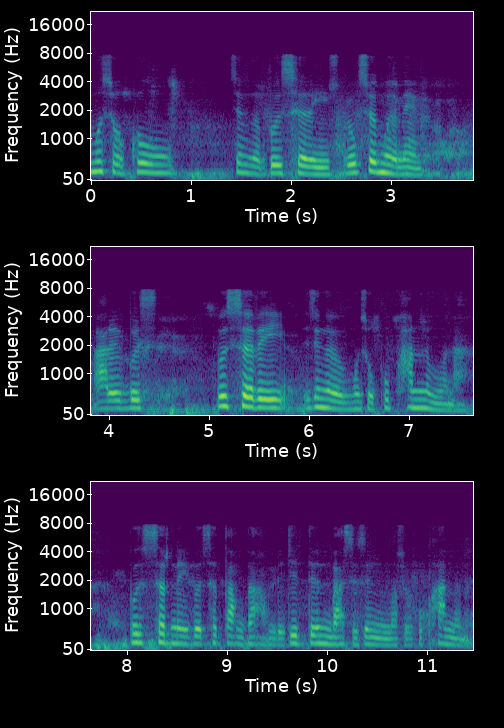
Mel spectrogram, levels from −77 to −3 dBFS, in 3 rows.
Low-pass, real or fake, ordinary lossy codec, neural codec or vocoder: none; fake; none; codec, 16 kHz, 0.8 kbps, ZipCodec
